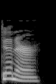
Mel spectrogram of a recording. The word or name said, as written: dinner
